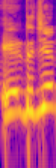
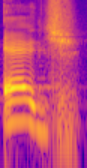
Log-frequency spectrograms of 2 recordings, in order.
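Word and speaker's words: edge: ई डी जी है, अब एड जे नहीं पढ़ेंगे, ई डी जी एड जे, एड जे एड जे, ऐसे नहीं पढ़ेंगे, ये पढ़ेंगे एज, एज, यानी डी को साइलेंट कर दिया, एज, एज मतलब किनारा।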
